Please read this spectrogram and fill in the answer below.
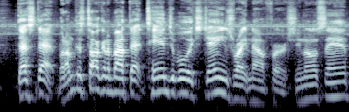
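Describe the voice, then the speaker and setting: A man talks with a high pitch and ordinary pitch variation. Noticeable background noise sits behind him. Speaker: online creator talking about film streaming income. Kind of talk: live stream talk. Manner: animated.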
